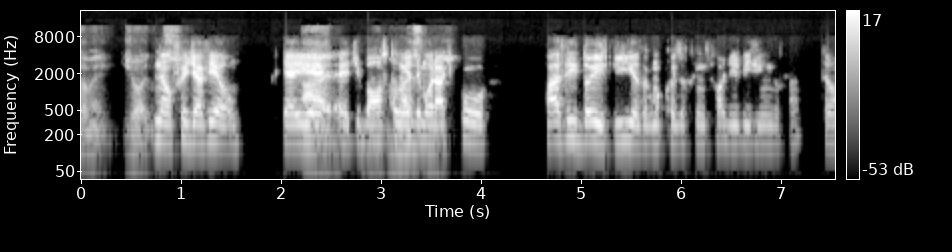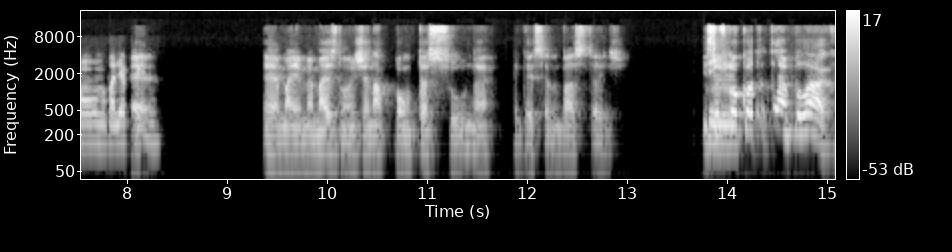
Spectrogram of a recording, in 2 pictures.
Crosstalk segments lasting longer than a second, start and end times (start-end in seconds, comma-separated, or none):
2.2-3.8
